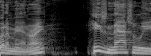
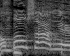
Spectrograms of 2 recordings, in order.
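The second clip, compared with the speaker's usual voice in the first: much higher, playful squeal; high squeaky echo. Real, not acted. Echoing the cohost in a high squeal.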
